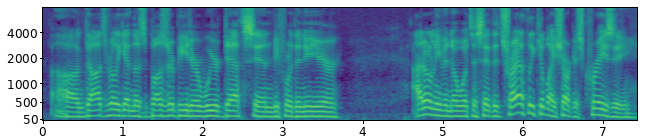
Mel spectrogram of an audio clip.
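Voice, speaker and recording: A man with a normal speaking voice and a fairly high pitch talks at a fairly quick pace, with very even loudness and ordinary pitch variation. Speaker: comedian. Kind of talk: casual podcast talk.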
